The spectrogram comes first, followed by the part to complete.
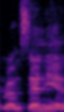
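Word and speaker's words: Rosenior: And um I think a lot of people have just made it very clear that Rosenia is how you pronounce it. There's no senior as such.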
